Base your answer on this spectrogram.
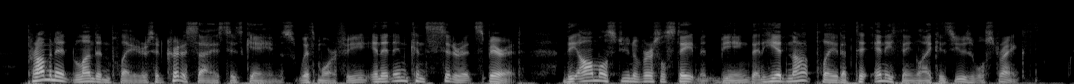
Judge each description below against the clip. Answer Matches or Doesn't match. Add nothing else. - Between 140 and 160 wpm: Doesn't match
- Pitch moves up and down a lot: Matches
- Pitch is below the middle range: Matches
